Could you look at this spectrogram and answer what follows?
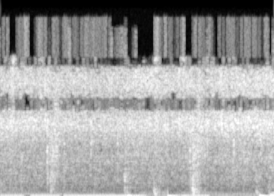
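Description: Plant-based taco filling cooks down in a pan with a little water, a steady moderate sizzle broken by several utensil scrapes and stirs at irregular intervals.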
